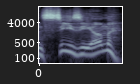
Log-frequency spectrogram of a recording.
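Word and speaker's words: caesium: And so then I've just typed in seesium. It's pronounced that way, but it's spelled like caseium it might look like to you, but seesium is a chemical element.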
